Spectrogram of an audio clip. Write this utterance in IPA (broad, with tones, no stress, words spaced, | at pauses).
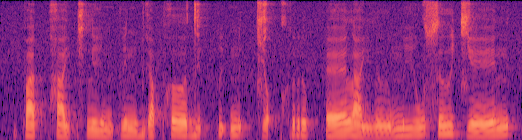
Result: pa˨˩t̚ ha˨˩jkʰliː˨˩mpi˧n bi˨˩a̯pʰɤː˧di˦˥t̚ pi˥˩ʔmi˥˩t̚ t͡ɕɔ˨˩ʔkʰru˨˩k̚ ʔɛː˦˥la˨˩j lɯː˩˦ miː˦˥wsɯː˥˩t͡ɕeː˦˥n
